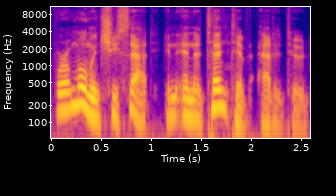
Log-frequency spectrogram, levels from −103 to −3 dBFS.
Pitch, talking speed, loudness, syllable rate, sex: 125 Hz, 210 wpm, -17 LUFS, 6.8 syllables/s, male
